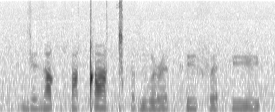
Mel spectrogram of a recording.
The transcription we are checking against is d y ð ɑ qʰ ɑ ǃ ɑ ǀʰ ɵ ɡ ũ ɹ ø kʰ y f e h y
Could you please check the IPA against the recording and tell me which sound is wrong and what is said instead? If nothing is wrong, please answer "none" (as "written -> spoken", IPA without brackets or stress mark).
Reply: e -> ø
